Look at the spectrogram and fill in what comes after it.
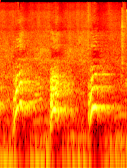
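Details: German Shepherd dog calling out as rain and strong wind arrive: three short rising yelp-like barks about half a second apart, with low wind rumble underneath.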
